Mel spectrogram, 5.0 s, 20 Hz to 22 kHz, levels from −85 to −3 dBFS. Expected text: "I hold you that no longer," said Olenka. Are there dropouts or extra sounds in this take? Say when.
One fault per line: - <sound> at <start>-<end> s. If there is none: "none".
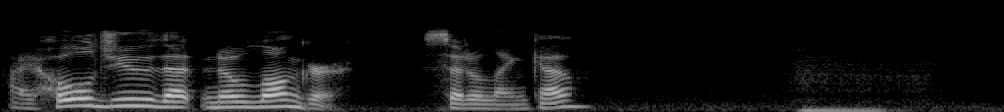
- breath at 3.9-4.8 s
